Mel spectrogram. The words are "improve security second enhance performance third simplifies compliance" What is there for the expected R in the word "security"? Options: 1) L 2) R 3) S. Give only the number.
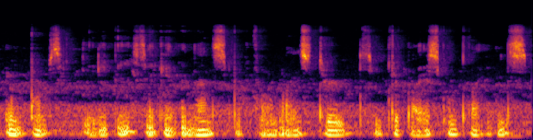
1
